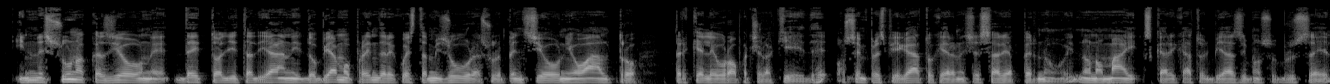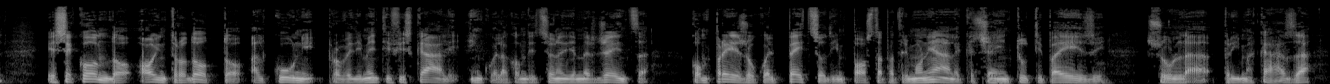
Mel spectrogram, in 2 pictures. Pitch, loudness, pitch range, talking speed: 90 Hz, -28 LUFS, 85-95 Hz, 140 wpm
